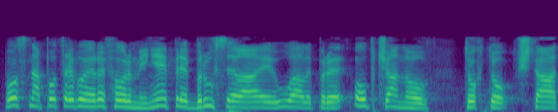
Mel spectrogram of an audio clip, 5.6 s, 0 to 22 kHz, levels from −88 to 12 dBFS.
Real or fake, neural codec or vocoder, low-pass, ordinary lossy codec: fake; codec, 16 kHz, 2 kbps, X-Codec, WavLM features, trained on Multilingual LibriSpeech; 5.4 kHz; none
